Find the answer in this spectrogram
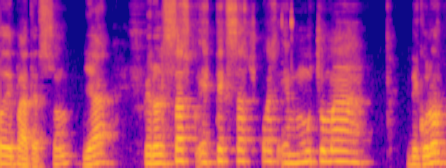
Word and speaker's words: Sasquatch: claro, Sasquatch, pero es que ellos lo decían Sasquatch, no Sasquatch. Como los decimos nosotros, dice Sasquatch, no, Sasquatch, una pronunciación, y decían que este,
